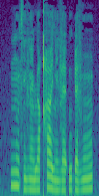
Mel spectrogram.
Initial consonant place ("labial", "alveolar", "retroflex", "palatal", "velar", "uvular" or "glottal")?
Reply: velar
